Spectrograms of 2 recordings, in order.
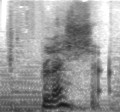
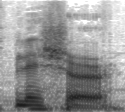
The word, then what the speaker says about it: pleasure: Pleasure. – Pues, mm, en realidad, esa pronunciación está muy mal. Te voy a explicar. – Pleasure. – Exacto, tiene que haber un vibrato. Es pleasure.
